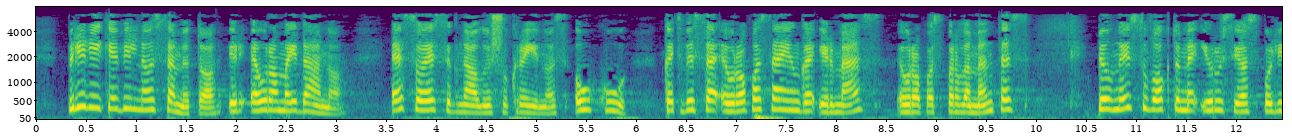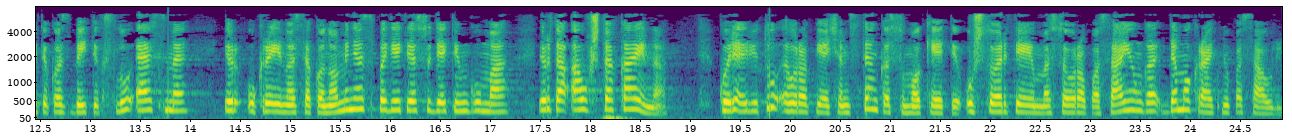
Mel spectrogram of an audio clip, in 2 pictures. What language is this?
Lithuanian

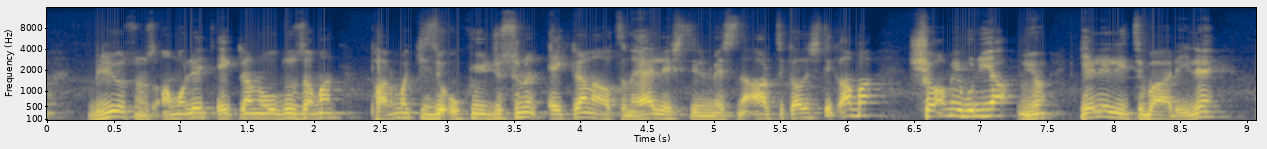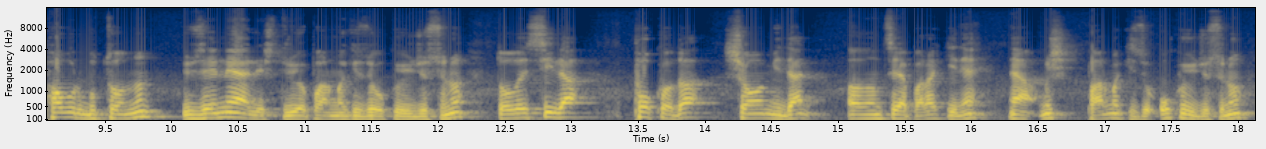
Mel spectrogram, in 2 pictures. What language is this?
Turkish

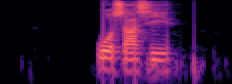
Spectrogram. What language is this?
Chinese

